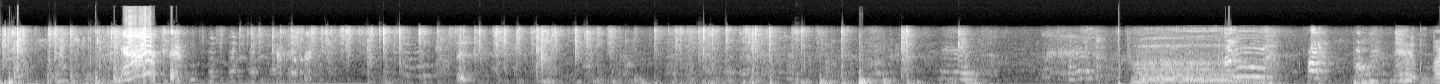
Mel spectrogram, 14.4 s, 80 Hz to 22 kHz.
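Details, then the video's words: A pet dog indoors freaking out at noises made through a tube: bursts of rough barking and growling, then a stretch of high whining cries, with people talking and laughing nearby. "Greatest DOG freakout ever 2"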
